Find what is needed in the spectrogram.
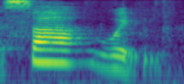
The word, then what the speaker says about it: Samhain: Uh, irländare är väldigt känsliga kring, kring, kring uttalet, kring sina traditioner. Så uh, Sa Win, sa det uttalas det.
